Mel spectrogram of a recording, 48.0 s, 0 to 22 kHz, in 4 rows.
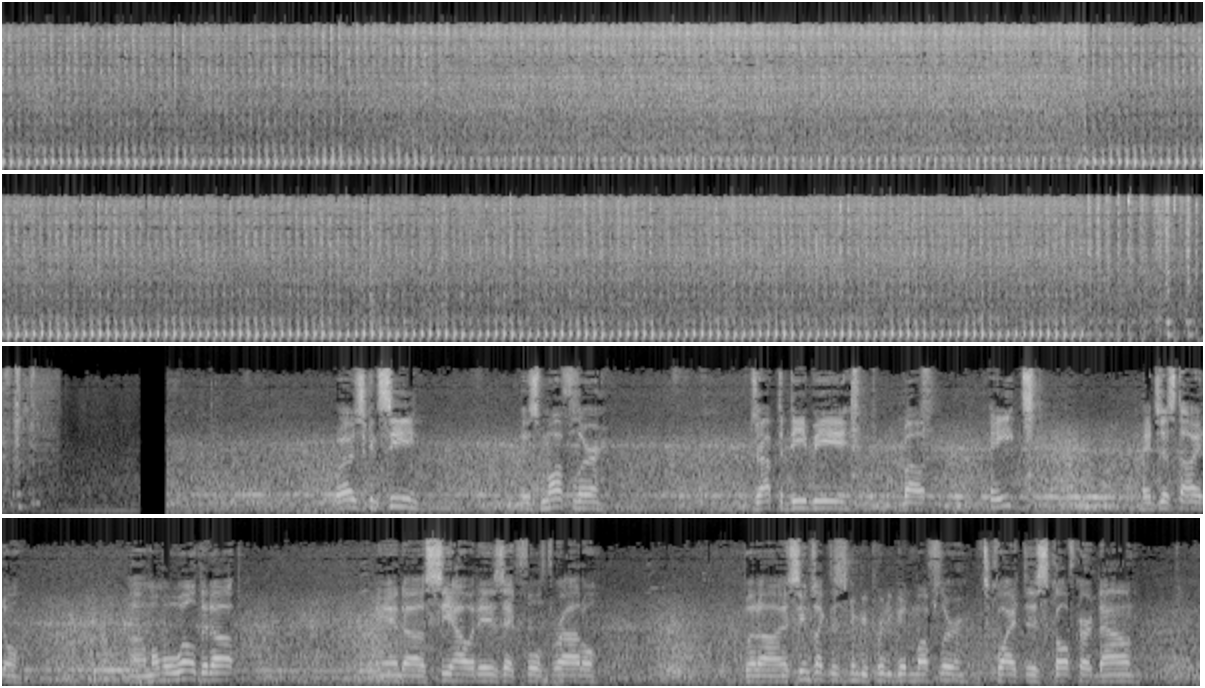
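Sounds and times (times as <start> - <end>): engine idling: 0.0 - 24.7.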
